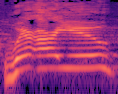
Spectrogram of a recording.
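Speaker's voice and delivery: urgent worry, drawn out; father hearing of the crash; alarmed dad. Retold or imitated. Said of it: "dad alarmed on phone".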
